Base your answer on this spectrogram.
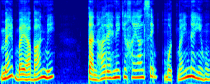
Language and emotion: Urdu, fearful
